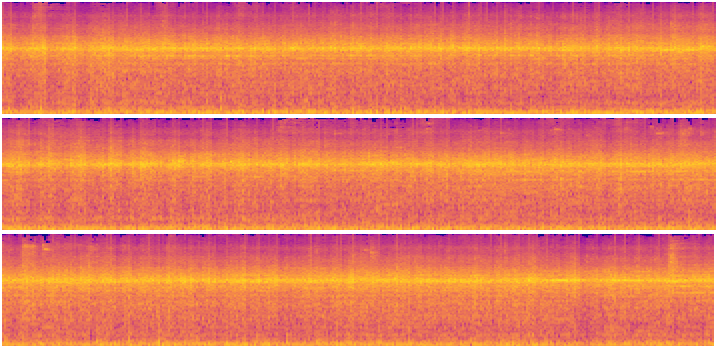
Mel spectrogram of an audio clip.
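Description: CSX coal train's hopper cars rolling steadily past on the rails: a continuous loud rumble of wheels on track, with a steady high-pitched whine over it.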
